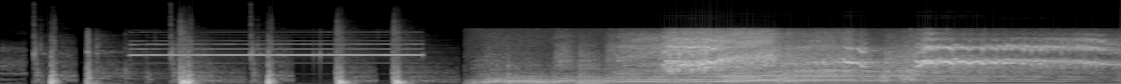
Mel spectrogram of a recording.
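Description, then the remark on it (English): A few sharp thuds and clicks, like doors slamming, give way to loud tire squeal and a car engine roaring as the vehicle skids and speeds off, with no talking. “Get in the car.”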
